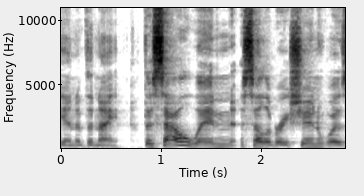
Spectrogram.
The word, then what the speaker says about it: Samhain: Samhain, and I've also seen this pronounced as Samhain, so I might use it interchangeably in this video, so if I change the pronunciation, that's why.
